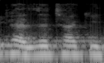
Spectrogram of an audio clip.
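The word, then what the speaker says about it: Pennsatucky: so what was the characters how do you pronounce our name tiffany pantatucky tiffany penza tucky doggett it's a infamous role everybody loves you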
